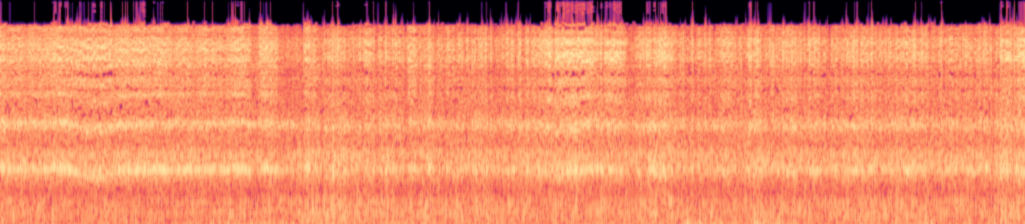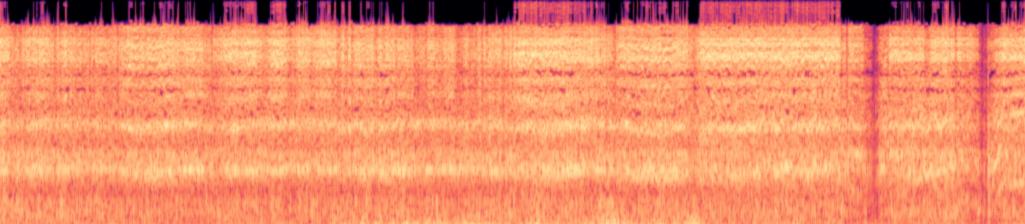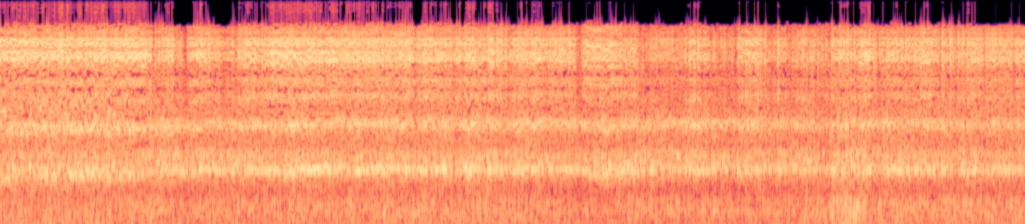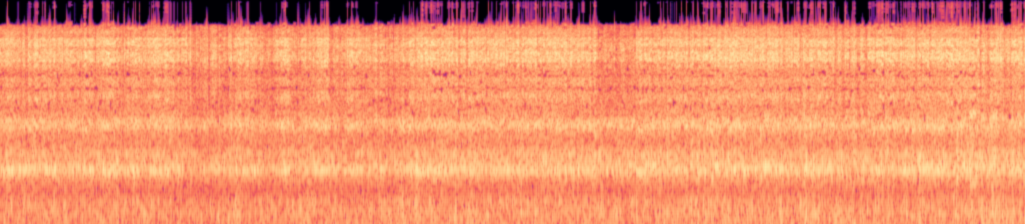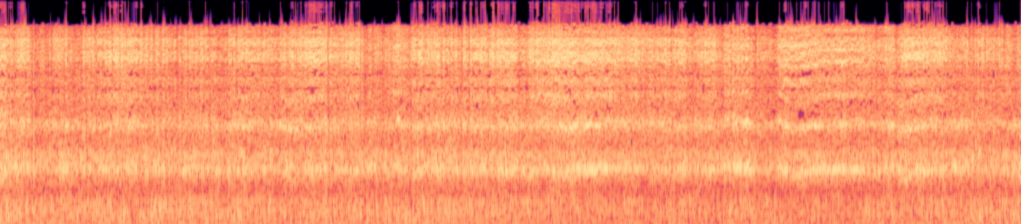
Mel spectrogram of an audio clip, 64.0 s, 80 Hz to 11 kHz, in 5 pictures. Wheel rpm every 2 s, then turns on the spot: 230, 230, 230, 230, 230, 240, 240, 230, 230, 220, 220, 180, 120, 190, 230, 240, 230, 230, 230, 230, 230, 230, 230, 230, 230, 230, 230, 230, 230, 230, 230, 230.
none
